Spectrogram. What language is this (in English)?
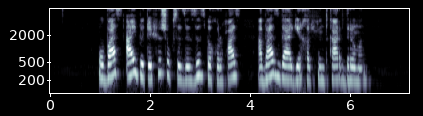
Abkhazian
